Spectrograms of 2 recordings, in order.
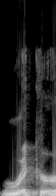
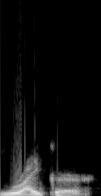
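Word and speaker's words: Riker: rer can I ask you a quick question Ricker they would say yeah hey Commander Ricker they would say uh cut cut cut it's it's pronounced rker right yeah oh rker okay got it rker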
